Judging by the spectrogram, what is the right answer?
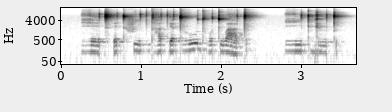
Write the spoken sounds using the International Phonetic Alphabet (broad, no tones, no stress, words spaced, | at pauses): ɦe t͡sʼetfitdʱat ɾʲatɦudʱot wat | ɦit ɡʲɯt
